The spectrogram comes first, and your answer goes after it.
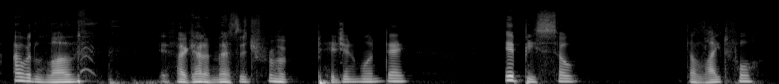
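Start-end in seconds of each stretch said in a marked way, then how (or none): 0.1-4.1 imitated softly spoken voice. Repeating the other speaker's pigeon wish back: imitating someone speaking softly. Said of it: "you said it so softly".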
